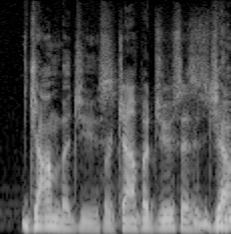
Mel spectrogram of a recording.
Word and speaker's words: Jamba Juice: A jumbo juice? Jamba juice. Or jamba juice, as you would pronounce it.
